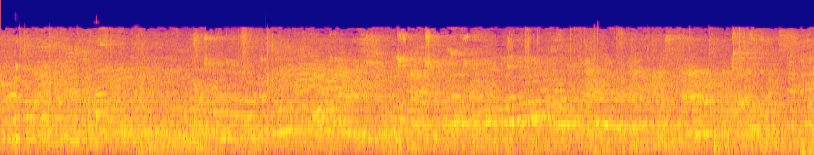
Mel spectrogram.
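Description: Many voices shouting and talking over one another in a large indoor hall, with a basketball bouncing and short sharp knocks throughout.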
